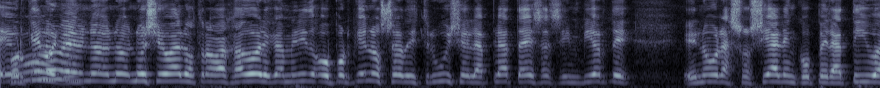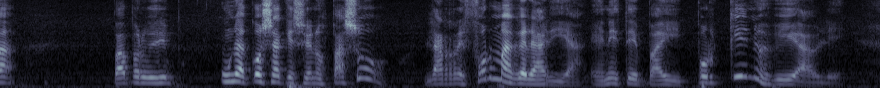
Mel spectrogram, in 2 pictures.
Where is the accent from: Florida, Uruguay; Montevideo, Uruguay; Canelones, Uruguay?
Florida, Uruguay; Sarandí Grande; en mi zona, que soy de Sarandí, un saludo a mi querido pueblo Sarandí Grande, Florida.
